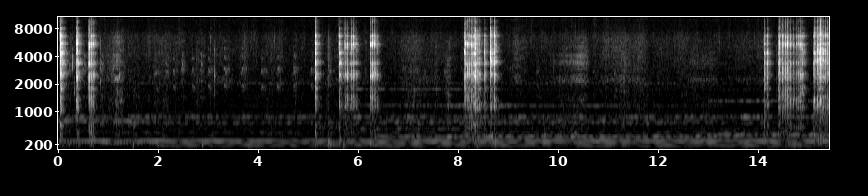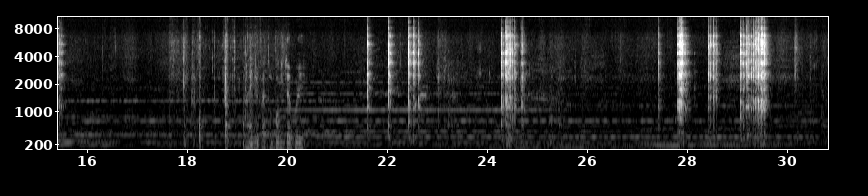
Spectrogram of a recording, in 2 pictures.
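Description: A spoon clinking and scraping against a glass baking dish in short, irregular bursts as mashed potato is spread over the filling, over steady background music.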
